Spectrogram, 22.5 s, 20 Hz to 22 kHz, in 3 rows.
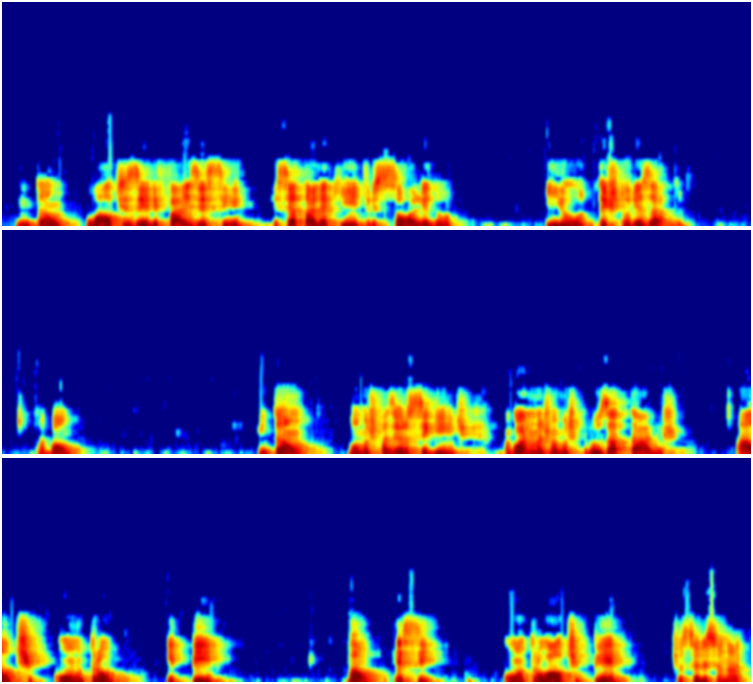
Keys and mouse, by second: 2.0-3.8 drag, 3.8 middle click, 6.8-15.8 middle drag, 21.8-22.4 right drag.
